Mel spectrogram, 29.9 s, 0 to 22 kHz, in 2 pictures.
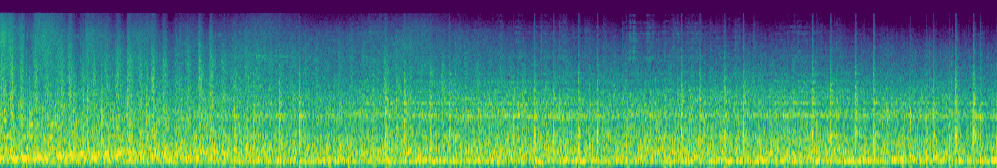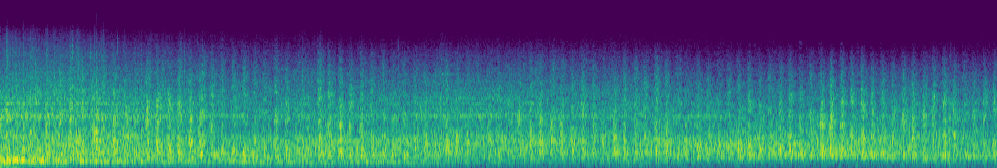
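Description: LNER B12 class 4-6-0 steam locomotive No. 8572 passing close by with sharp exhaust beats, then its train of coaches rolling past with wheels clattering over the rail joints. The sound fades from about halfway through as the train draws away.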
